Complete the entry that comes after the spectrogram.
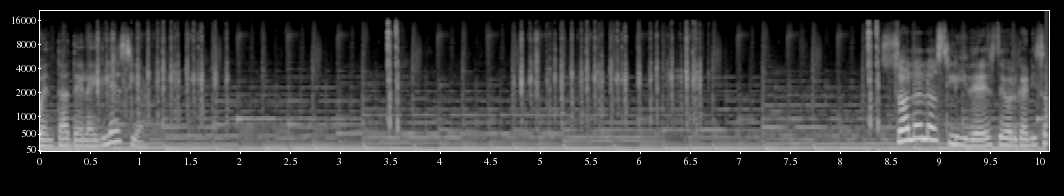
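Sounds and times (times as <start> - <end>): background music: 0.0 - 10.0
computer keyboard typing: 0.5 - 2.0, 3.5 - 3.8, 4.8 - 6.8, 8.3 - 8.6.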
